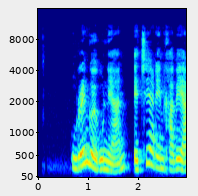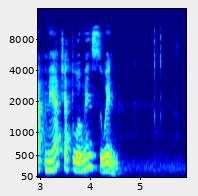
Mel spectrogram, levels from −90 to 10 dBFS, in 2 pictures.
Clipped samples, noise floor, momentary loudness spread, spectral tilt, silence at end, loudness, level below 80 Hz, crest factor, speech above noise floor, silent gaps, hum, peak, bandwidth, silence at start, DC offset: under 0.1%; -70 dBFS; 8 LU; -4 dB/octave; 1.4 s; -28 LUFS; -86 dBFS; 18 dB; 42 dB; none; none; -10 dBFS; 11.5 kHz; 0.7 s; under 0.1%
